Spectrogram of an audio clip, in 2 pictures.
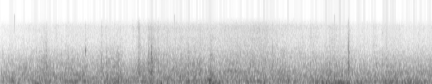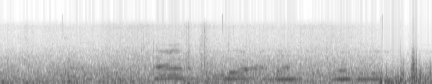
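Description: Boat engine running with a steady low hum under the rush and splash of the wake at the stern, the whole thing rumbling heavily. About three seconds before the end, a man's voice calls out in long, drawn-out sounds.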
